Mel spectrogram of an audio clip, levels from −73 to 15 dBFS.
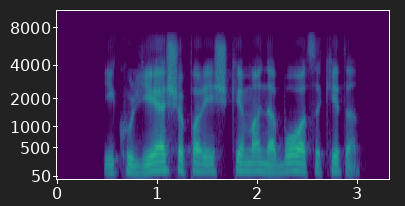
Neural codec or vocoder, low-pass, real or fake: codec, 16 kHz, 0.3 kbps, FocalCodec; 7.2 kHz; fake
